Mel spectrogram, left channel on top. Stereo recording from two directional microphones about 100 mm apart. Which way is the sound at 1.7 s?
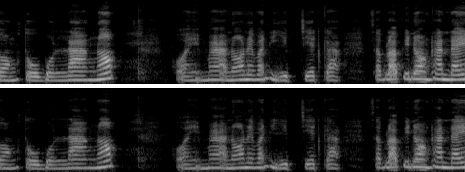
15° left (ahead or behind).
